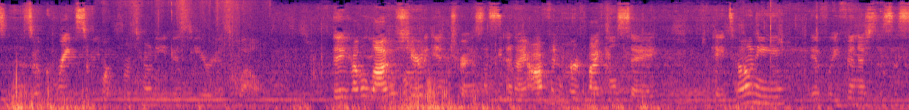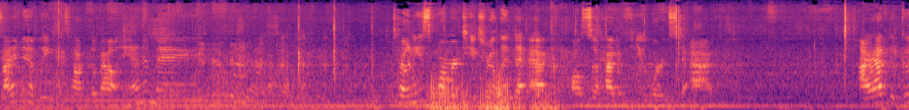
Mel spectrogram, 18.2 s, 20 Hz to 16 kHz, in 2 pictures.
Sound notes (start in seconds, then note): 10.5 laughter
